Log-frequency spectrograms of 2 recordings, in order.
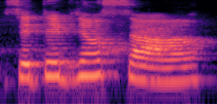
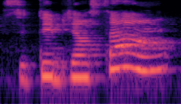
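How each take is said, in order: First: It is said in a plain reading voice. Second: It is said in Éric's timid stammering voice.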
